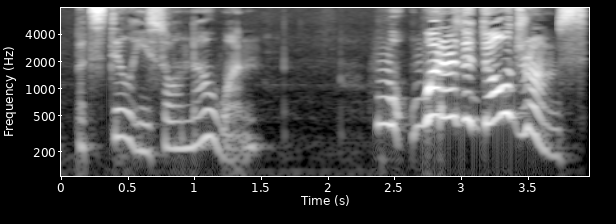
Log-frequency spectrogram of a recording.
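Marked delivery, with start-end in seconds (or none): 2.4-4.0 very high, loud calling out. Hearing an unseen voice, he calls out to whoever will answer, loudly. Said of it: "He cried loudly".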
